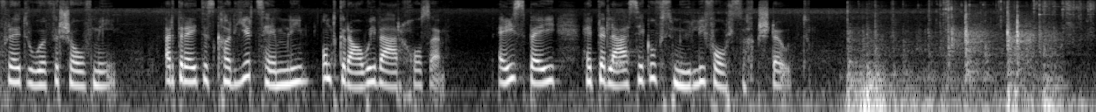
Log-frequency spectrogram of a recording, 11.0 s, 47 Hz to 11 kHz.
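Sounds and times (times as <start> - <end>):
speech: 0.1 - 8.8
keys jangling while unlocking the door to a school hall: 8.6 - 10.9.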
